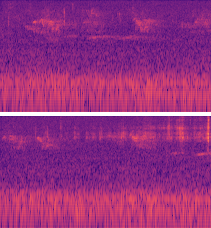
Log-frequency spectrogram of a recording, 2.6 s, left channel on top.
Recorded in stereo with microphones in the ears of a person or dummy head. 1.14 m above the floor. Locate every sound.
Only background noise.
